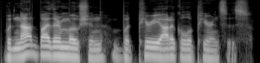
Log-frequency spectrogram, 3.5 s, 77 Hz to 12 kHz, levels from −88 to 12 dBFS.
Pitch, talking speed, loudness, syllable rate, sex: 125 Hz, 140 wpm, -18 LUFS, 4.7 syllables/s, male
